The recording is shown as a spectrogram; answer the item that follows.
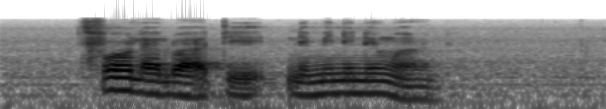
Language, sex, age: Swati, male, 26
